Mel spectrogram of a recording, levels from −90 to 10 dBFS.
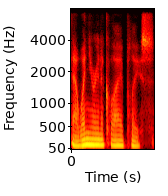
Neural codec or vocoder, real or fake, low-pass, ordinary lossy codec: codec, 24 kHz, 0.9 kbps, WavTokenizer, large speech release; fake; 7.2 kHz; Opus, 64 kbps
